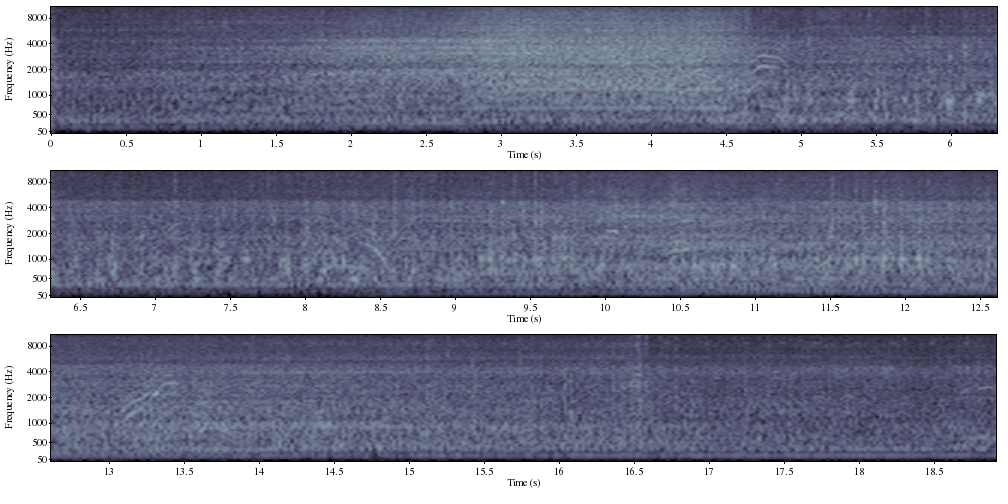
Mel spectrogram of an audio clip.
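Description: Outboard motor on a small wooden race boat running steadily at low speed, with a second engine note rising about eight seconds in and then holding. There is a brief rush of noise a couple of seconds in.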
